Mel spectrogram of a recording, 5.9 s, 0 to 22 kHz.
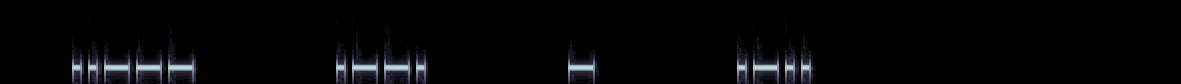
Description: Morse code, heard as a keyed tone, about 30 wpm, spaced as for 10 wpm, 700 Hz. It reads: 2PTL
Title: USA Call Signs - 5 Characters - 6x Character Spacing - 30wpm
